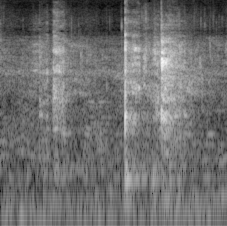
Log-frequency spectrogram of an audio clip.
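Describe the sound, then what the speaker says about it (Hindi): Spoon stirring chicken with kachnar (orchid tree bud) masala in a pan, a soft scraping swirl punctuated by two sharper metal-on-pan scrapes, close and alone. "चम्मच चलाते जाना है ताकि जो मसाला है इसके अंदर अच्छे से जज़ब हो जाए।"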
